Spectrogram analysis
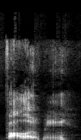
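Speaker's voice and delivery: soft, whispered command; hushed whisper. Acted. Zork leads the cow onto his planet, whispered.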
